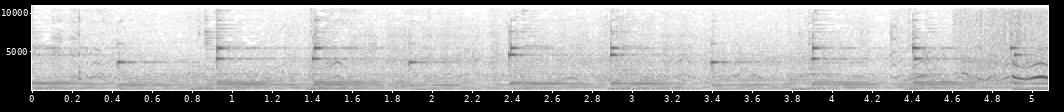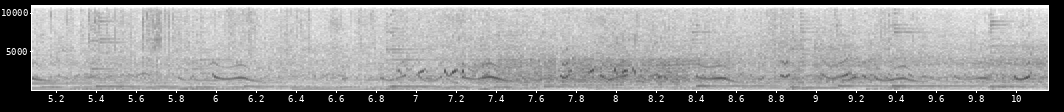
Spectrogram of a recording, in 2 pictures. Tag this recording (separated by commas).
penguins braying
